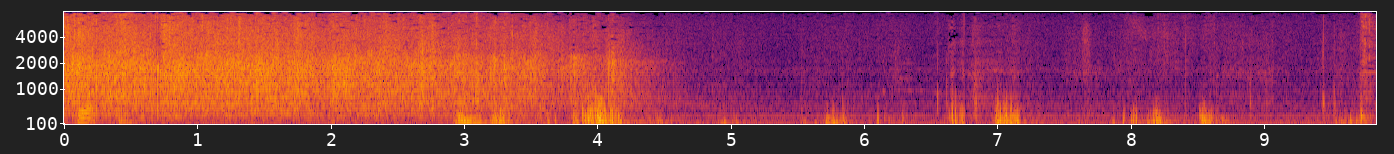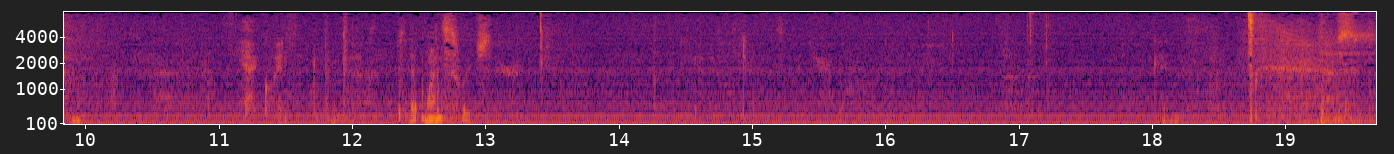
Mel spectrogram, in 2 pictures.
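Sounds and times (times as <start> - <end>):
audience applause welcoming people: 0.0 - 4.6
shuffling footsteps: 4.9 - 10.4.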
